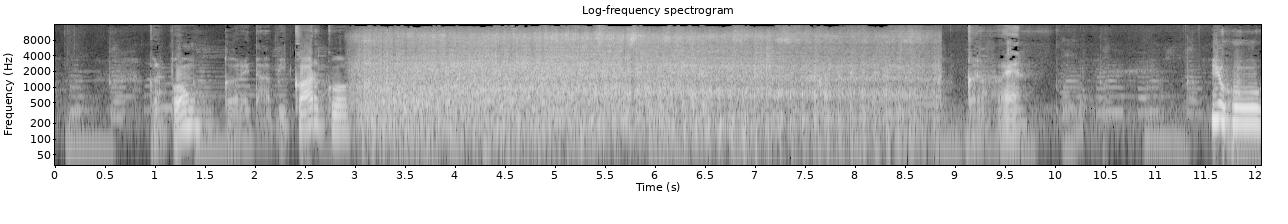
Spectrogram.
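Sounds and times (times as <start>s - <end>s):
train wheels rushing on rails: 2.9s - 8.9s.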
